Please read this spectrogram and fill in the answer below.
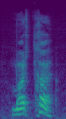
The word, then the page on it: martxa: Xyzyl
